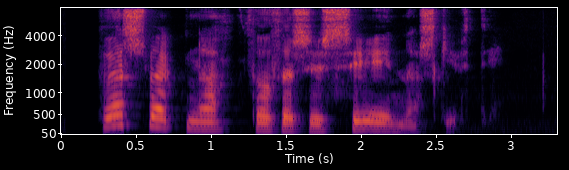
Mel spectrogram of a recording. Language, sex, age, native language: Icelandic, male, 20-29, Icelandic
